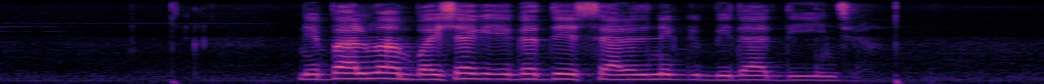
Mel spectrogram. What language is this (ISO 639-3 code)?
nep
